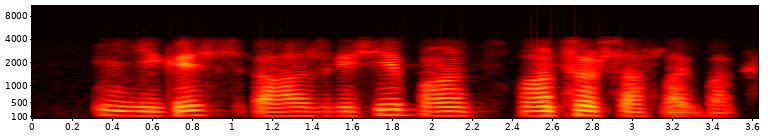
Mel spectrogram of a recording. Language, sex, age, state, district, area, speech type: Kashmiri, male, 18-30, Jammu and Kashmir, Anantnag, urban, conversation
